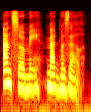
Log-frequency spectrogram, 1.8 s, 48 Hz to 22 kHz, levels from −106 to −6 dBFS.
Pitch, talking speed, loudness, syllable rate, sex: 185 Hz, 100 wpm, -20 LUFS, 5.4 syllables/s, female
